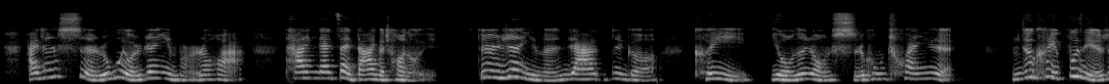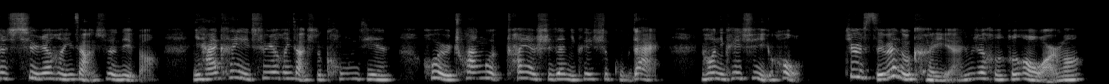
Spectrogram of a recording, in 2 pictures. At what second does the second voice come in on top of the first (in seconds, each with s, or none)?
none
